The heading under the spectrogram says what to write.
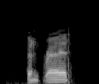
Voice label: "untread", english; adjectives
